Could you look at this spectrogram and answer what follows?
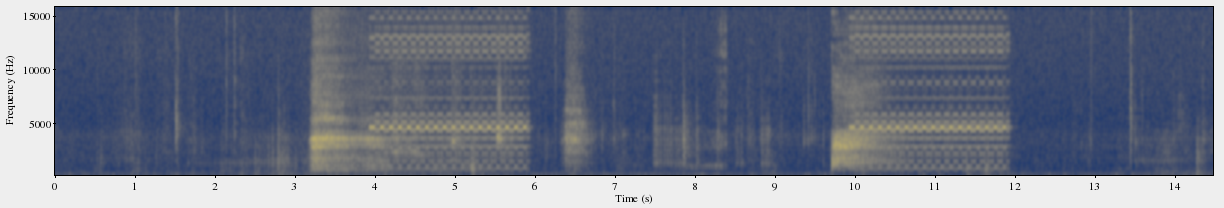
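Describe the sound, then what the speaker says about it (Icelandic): A telephone rings for an incoming call, two long electronic ring bursts a few seconds apart, clear and close over a low room hum. "það er símtal hérna á hinni línunni"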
